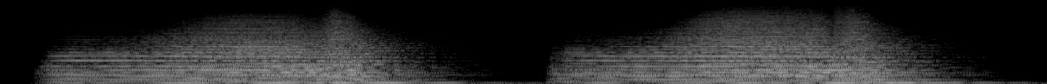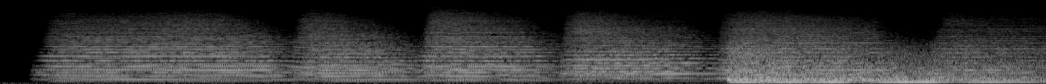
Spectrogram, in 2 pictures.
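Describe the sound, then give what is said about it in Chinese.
A passage of Sibelius's Finlandia played by an orchestra: loud, sustained chords with deep bass, starting with two long swelling notes and moving into shorter, repeated chord blasts, with no voices. “你现在所听到的就是西贝流士的芬兰颂，所以你就可以知道西贝流士是一个芬兰人，然后他非常非常的爱国。”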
